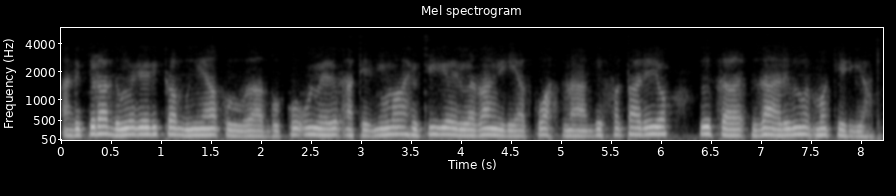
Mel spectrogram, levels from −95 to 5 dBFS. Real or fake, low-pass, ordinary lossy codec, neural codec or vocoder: fake; 5.4 kHz; AAC, 24 kbps; codec, 16 kHz, 1 kbps, FunCodec, trained on LibriTTS, 50 frames a second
